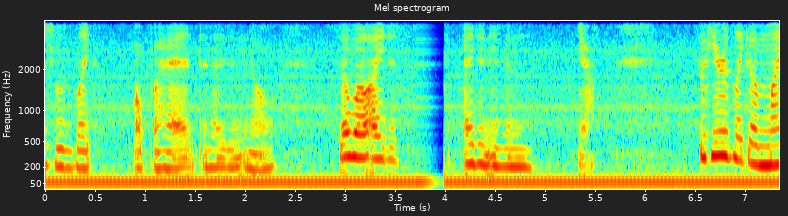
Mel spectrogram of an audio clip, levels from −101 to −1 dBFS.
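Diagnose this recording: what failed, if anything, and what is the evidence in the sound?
At the network and jitter buffer stage, a call audio freeze runs from 3.72 to 4.01 s: the last sound is stretched into a fading buzz for about 268 ms, then the audio resumes intact but later. The likely cause is delayed packets draining the buffer, with the audio band-limited to 4 kHz throughout by the call codec.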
